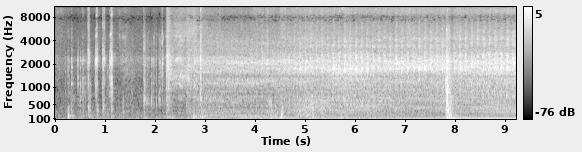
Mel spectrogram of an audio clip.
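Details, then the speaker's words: Kia Sportage 2.0 litre G4KD petrol engine, 160,000 km, before repair: starts and idles with a dull, uneven, unpleasant knocking; piston knock, a known weakness of this engine; piston slap knock. "вот такой звук издает мотор неприятный будем чинить"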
